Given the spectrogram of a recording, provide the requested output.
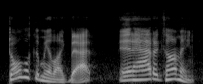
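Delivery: plain reading voice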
